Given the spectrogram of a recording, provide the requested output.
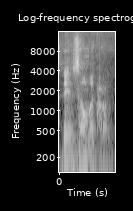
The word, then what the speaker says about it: Omicron: At no point did they just get a Greek person in to go, it's Omicron. That's how you pronounce it.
